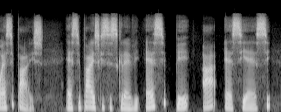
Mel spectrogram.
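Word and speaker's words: SPASS: S-Paz que se escreve S-P-A-S-S, é a nossa plataforma de benefícios.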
